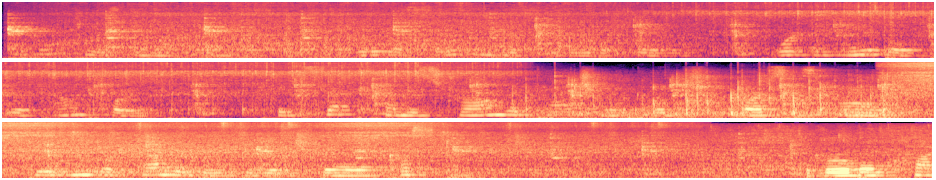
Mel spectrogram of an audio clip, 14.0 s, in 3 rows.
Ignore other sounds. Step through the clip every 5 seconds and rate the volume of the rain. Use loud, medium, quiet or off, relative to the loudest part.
medium, loud, loud.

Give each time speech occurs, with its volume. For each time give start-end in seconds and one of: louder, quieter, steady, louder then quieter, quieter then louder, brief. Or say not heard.
0.0-11.7 louder
13.3-13.9 brief.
